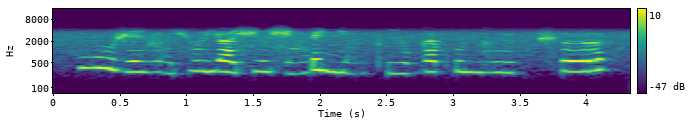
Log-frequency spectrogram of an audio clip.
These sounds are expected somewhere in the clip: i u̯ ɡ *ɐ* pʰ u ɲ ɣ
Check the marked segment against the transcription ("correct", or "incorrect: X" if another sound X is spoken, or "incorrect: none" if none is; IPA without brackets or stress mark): correct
